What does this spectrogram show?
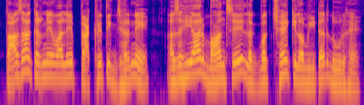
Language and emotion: Hindi, neutral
